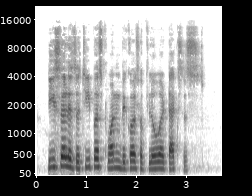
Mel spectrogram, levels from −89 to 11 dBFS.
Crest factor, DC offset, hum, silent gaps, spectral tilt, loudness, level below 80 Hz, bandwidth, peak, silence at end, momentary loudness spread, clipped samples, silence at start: 16 dB; under 0.1%; none; none; -5 dB/octave; -17 LUFS; -60 dBFS; 15 kHz; 0 dBFS; 0.45 s; 15 LU; under 0.1%; 0.25 s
